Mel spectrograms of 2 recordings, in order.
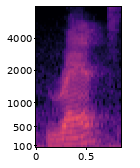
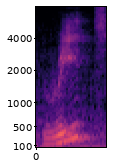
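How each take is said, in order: First: The vowel is short, as in 'bed'. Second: The vowel is long, as in 'need'. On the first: It is the simple past. "o passado é read" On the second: It is the present tense. "O presente é read"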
